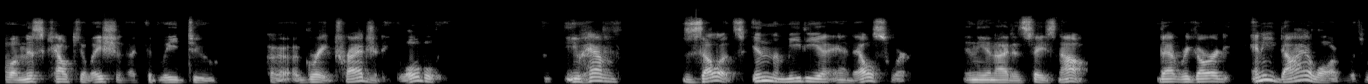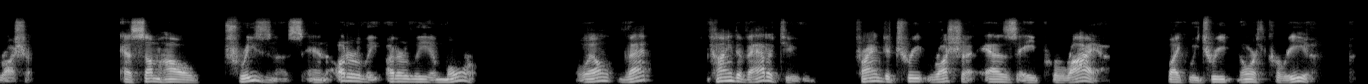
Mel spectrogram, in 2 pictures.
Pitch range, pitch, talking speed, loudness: 105-135 Hz, 120 Hz, 115 wpm, -21 LUFS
